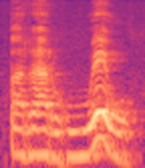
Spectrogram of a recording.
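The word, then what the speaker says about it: παραρρυέω: La palabra traducida como deslizarse es la palabra griega pararrueo.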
